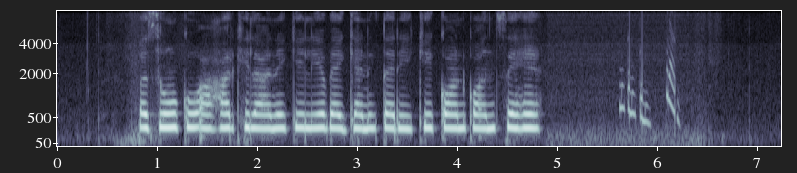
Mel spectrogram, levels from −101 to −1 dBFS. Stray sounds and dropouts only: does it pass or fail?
fail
